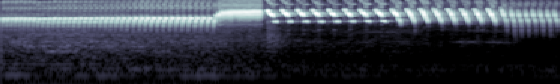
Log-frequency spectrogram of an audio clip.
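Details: White Belgian canary singing in the wild holds a long even buzzy trill, rises briefly higher, then breaks into crisp repeated upswept notes about four per second.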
